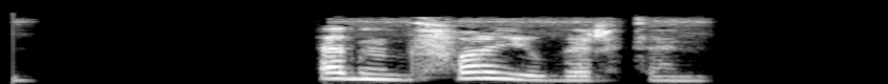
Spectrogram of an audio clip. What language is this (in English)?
Kabyle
